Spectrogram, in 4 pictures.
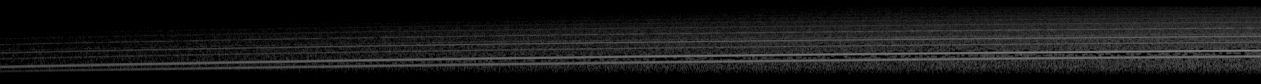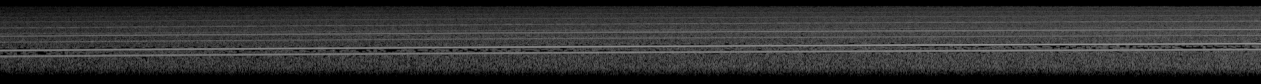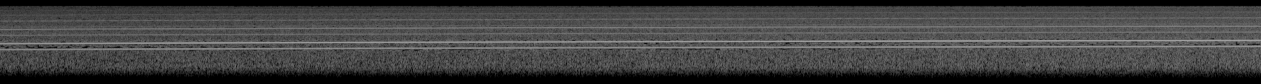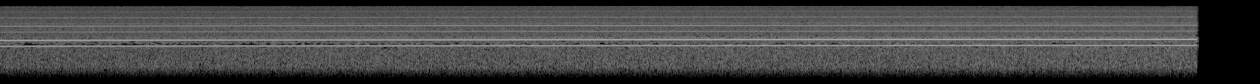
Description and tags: engine spin up
A synthesized sound of an engine powering up with some noise in the background.
charge, charging, engine, jet, power, science, sci-fi, spin, warm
